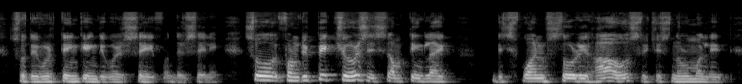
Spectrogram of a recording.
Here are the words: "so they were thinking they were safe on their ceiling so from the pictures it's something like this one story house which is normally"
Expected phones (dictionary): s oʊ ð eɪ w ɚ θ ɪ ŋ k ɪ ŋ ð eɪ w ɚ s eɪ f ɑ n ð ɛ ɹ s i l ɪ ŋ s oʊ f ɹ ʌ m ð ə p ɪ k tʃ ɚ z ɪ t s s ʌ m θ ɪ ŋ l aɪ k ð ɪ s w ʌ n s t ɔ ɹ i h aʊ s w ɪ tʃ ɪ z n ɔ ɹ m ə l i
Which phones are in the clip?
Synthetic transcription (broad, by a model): s oʊ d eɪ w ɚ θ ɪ ŋ k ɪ ŋ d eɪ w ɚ s eɪ f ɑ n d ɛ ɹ s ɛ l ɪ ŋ s oʊ f ɹ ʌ m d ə p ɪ k tʃ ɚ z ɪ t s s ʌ m t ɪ ŋ l aɪ k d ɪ s w ʌ n s t ɔ ɹ i h aʊ s w ɪ tʃ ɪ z n ɔ ɹ m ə l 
